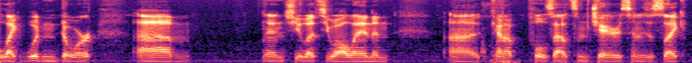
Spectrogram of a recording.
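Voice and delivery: usual speaking voice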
